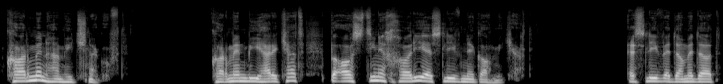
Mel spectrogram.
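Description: A man's voice: medium pitch, darkish tone, dry recording, studio quality. Man reading an audiobook steadily. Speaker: audiobook narrator. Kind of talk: scripted narration of a crime novel.

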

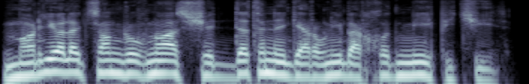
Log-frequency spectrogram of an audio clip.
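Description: A man narrating a radio play with an even, storytelling delivery. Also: mid-range voice, no room sound, studio quality. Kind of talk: scripted narration.

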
